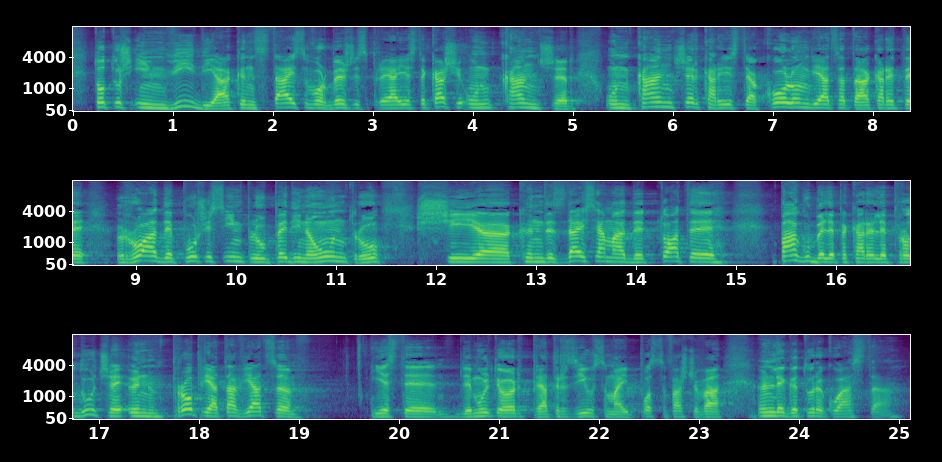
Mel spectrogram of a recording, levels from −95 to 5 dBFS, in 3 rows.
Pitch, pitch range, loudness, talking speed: 155 Hz, 140-170 Hz, -16 LUFS, 150 wpm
